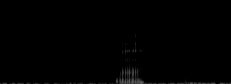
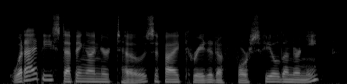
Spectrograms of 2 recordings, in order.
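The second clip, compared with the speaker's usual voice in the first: high-pitched character question; female character, asking; 8 semitones higher than usual. Acted. Crystal offering help to Tristan, high questioning voice. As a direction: lift the whole question well up.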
